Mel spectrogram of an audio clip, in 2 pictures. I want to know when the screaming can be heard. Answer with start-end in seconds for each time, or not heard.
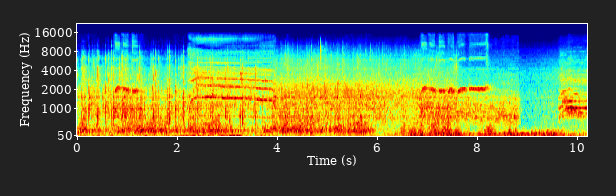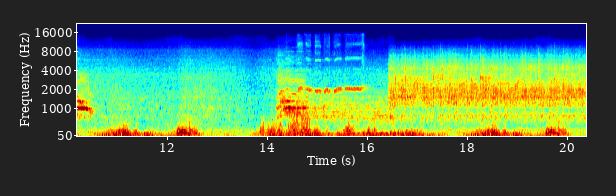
2.2-4.0, 9.6-10.5, 14.2-14.8.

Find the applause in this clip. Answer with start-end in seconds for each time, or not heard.
0.0-7.7, 16.4-20.3.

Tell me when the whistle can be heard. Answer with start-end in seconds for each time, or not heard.
0.7-1.4, 6.8-8.8, 14.6-16.6.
